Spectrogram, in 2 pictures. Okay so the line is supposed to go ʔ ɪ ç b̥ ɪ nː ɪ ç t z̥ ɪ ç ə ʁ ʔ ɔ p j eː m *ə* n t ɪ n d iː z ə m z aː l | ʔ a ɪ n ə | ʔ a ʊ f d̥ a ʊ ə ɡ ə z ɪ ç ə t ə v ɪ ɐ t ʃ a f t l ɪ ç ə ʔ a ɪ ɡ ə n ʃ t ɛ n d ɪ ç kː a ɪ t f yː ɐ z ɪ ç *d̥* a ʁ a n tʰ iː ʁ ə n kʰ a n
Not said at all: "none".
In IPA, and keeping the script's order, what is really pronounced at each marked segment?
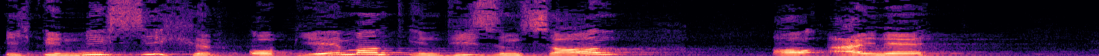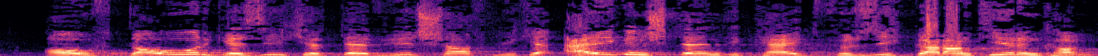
a, ɡ̥

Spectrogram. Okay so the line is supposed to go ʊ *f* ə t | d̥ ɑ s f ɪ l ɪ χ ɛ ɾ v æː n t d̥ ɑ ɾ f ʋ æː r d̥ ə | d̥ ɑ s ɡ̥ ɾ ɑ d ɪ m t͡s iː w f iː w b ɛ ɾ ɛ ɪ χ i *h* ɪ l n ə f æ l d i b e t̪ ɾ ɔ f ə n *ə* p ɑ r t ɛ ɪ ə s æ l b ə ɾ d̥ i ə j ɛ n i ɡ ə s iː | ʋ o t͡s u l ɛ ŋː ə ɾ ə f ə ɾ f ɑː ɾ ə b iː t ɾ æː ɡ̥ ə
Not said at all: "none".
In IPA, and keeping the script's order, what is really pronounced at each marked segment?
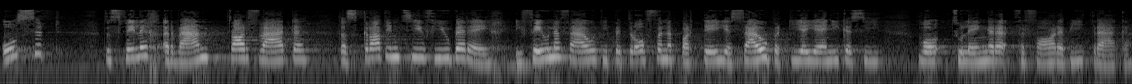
s, f, ə

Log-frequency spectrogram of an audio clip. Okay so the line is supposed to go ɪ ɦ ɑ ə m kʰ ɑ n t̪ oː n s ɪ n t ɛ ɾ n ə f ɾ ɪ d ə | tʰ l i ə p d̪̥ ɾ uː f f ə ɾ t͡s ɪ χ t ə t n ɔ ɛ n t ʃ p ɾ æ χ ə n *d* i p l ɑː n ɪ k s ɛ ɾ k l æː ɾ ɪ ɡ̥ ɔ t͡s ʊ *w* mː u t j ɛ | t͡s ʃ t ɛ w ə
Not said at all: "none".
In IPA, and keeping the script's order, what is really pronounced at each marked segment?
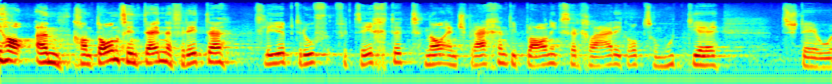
d, none

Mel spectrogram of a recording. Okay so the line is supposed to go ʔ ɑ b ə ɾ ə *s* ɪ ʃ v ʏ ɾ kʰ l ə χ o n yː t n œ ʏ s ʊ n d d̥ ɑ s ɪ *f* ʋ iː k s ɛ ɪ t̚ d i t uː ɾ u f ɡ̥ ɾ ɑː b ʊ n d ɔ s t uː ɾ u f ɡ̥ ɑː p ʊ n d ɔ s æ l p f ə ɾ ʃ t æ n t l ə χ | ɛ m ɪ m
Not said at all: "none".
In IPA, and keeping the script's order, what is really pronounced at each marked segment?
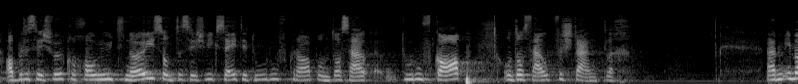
s, ʃ

